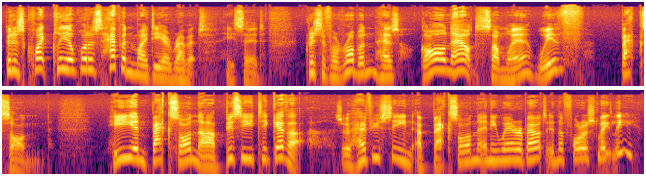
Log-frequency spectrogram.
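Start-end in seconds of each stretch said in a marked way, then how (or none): 0.0-2.0 high, louder owl voice; knowing Owl. Acted. Owl explains the notice to Rabbit, high and knowing. 3.0-12.8 high, deliberate owl voice; pompous Owl. Acted. Owl tells Rabbit what has happened, high and pompous.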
